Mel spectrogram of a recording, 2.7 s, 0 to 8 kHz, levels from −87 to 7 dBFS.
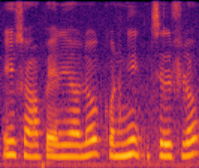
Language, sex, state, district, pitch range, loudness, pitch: Telugu, female, Andhra Pradesh, Annamaya, 210-245 Hz, -12 LUFS, 220 Hz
